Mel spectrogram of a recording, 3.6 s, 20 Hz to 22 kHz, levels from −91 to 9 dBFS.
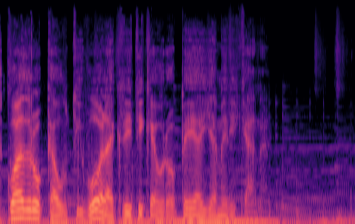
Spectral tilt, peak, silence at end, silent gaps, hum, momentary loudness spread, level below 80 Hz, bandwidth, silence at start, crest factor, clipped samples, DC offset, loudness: -7.5 dB/octave; -6 dBFS; 0 s; none; none; 20 LU; -36 dBFS; 15 kHz; 0 s; 16 dB; under 0.1%; under 0.1%; -22 LUFS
